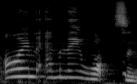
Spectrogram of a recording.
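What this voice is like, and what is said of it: Attempted British accent. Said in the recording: “I was trying to be British, but it did not translate.”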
